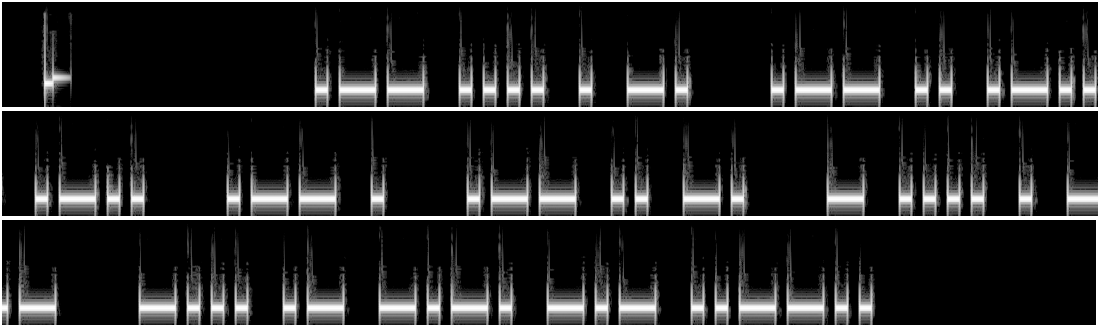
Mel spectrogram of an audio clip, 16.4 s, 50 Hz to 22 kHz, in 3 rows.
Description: Morse code, heard as a keyed tone, about 20 wpm, 700 Hz. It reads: WHEN WILL WE WIN THEM BACK?
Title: Sentences from Top 1500 Words 20wpm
